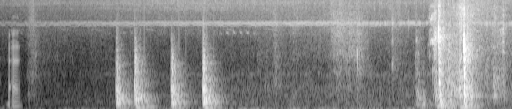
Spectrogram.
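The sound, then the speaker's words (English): Three firm knocks on a door in quick, even succession, fairly loud, from someone going door to door, followed by a short pause and then a brief burst of louder noise. “Probably when they're going door to door.”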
